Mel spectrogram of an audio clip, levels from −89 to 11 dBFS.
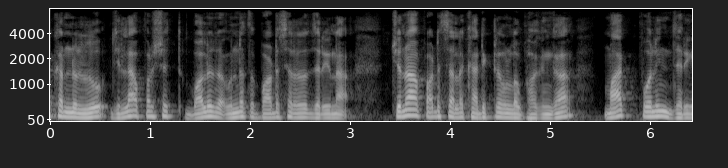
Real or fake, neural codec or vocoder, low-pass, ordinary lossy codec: fake; codec, 16 kHz, 4 kbps, X-Codec, WavLM features, trained on Multilingual LibriSpeech; none; none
